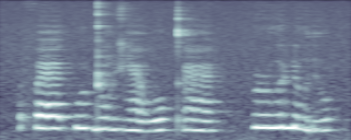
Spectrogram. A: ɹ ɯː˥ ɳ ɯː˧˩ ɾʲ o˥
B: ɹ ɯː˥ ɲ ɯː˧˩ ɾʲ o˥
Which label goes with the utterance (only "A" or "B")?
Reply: A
